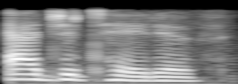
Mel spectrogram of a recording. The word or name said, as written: agitative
